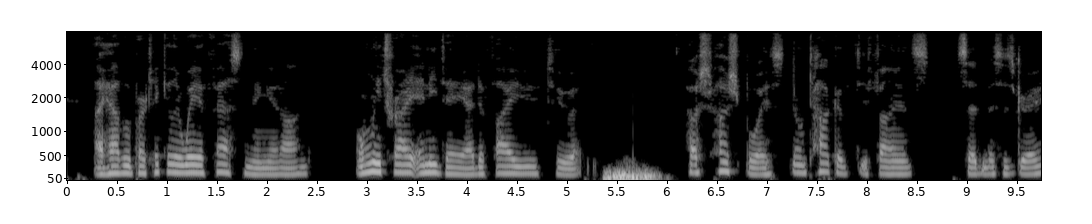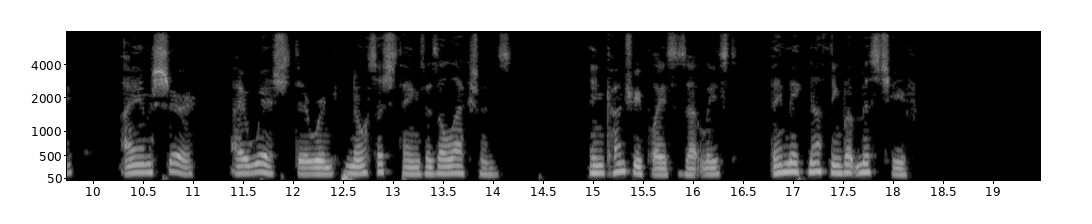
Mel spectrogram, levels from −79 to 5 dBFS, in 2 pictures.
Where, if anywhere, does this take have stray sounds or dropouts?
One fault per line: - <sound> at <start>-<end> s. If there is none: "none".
none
